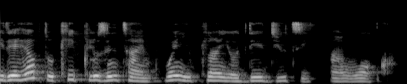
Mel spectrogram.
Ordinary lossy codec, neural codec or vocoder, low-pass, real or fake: none; none; 7.2 kHz; real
